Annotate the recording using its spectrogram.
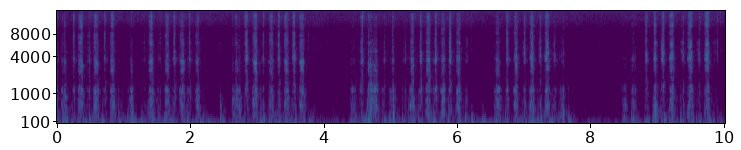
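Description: The scratch-off coating of a paper lottery scratch card being scraped away with a hand-held scratcher. It comes as quick, rasping back-and-forth strokes in spells of a second or two, with short pauses between them.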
